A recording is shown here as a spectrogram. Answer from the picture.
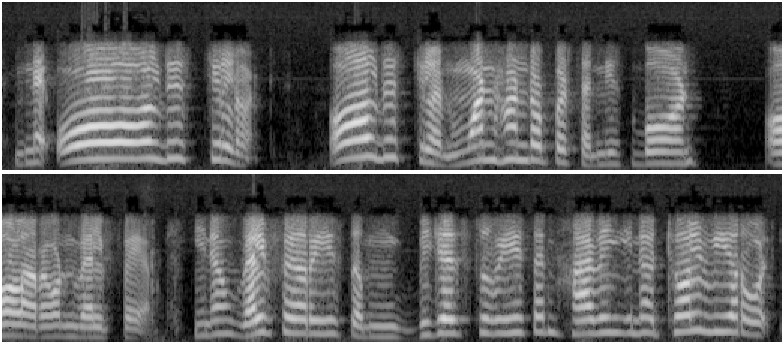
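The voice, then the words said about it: Indian English accent. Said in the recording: “I'm from India. ... I can tell from your accent.”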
